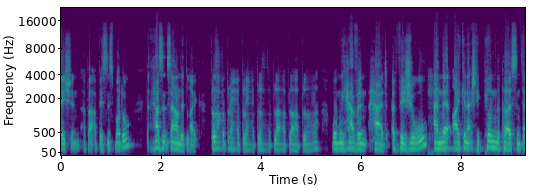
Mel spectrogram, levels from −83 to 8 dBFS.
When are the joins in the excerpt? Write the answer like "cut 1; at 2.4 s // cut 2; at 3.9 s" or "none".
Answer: none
